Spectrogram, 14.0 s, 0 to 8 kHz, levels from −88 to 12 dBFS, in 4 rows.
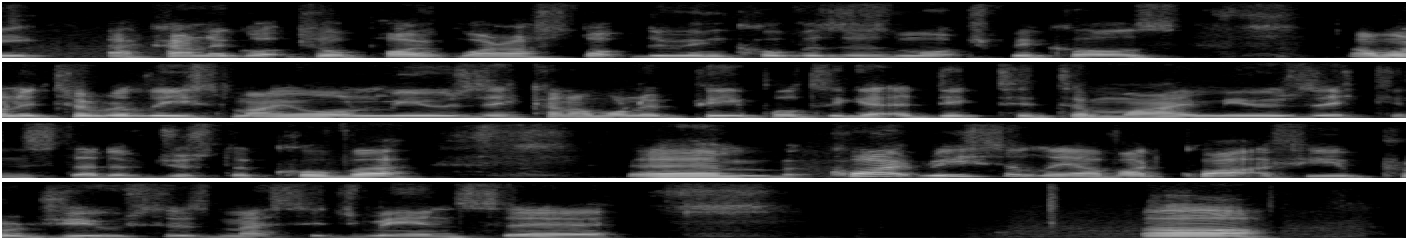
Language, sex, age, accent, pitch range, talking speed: English, male, 20-39, British, 145-175 Hz, 220 wpm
